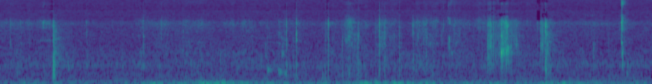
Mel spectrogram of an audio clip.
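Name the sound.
person chewing processed black seed (habbatus sauda)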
